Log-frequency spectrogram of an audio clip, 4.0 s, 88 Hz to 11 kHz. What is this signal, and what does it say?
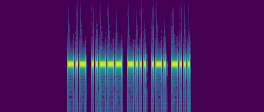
Morse code, heard as a keyed tone, about 40 wpm, 700 Hz. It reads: K2BRB
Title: USA Call Signs - 5 Characters - Repeated 2x - 40wpm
